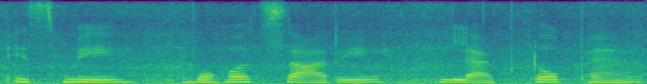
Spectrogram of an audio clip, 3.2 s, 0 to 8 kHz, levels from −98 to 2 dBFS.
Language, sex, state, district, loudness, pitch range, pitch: Hindi, female, Haryana, Rohtak, -16 LUFS, 225-240 Hz, 230 Hz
